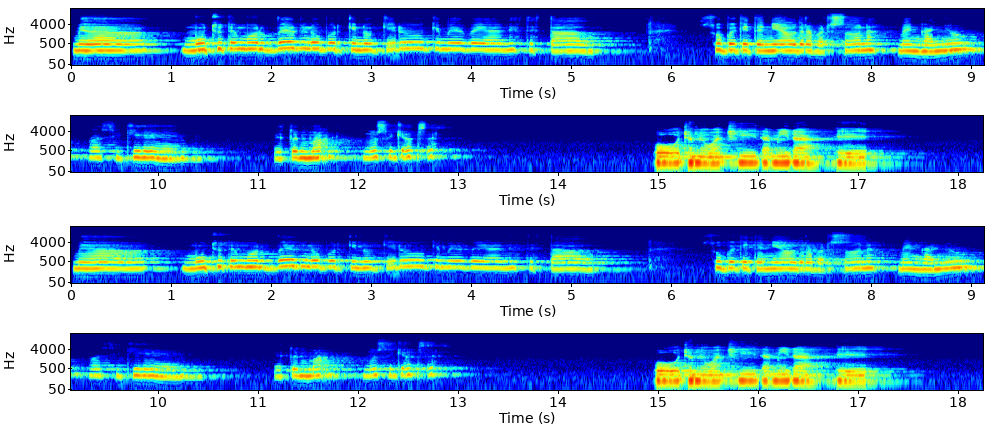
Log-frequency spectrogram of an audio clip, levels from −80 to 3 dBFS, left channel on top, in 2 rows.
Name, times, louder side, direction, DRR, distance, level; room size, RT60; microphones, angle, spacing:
voice 1, 0.0-0.8 1.1-5.3 6.4-10.3 11.2-11.8 12.0-12.8, left 3 dB, 60° left, 6 dB, 2.0 m, -26 dB
voice 2, 15.0-17.1, left 2 dB, 30° left, 8 dB, 0.9 m, -22 dB
28.5 x 22.0 x 8.1 m, 1.2 s
head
